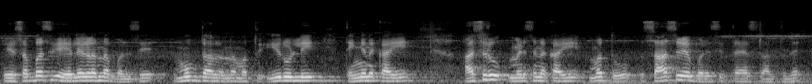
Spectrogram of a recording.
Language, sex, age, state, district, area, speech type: Kannada, male, 30-45, Karnataka, Kolar, rural, spontaneous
